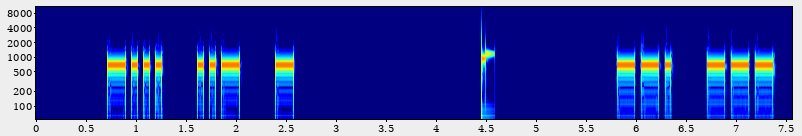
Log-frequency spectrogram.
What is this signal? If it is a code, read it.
Morse code, heard as a keyed tone, about 20 wpm, spaced as for 14 wpm, 700 Hz. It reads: BUT GO
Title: 2x Character Spacing - Top 200 Words - 20wpm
